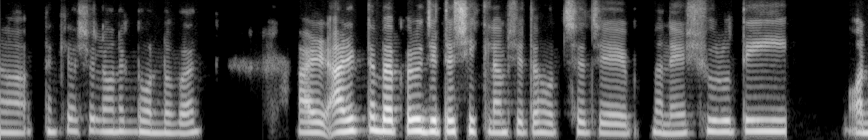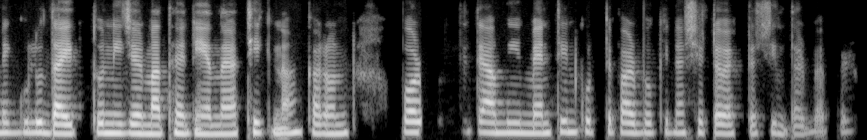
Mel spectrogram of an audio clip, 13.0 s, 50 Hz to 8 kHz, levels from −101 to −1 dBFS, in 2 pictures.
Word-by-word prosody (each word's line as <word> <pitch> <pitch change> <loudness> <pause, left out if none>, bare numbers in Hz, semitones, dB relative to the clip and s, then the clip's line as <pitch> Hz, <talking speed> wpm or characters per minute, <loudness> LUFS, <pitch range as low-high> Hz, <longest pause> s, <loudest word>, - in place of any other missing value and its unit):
আ - - -7 0.2
আপনাকে 235 +1 -12
আসলে 245 0 -8
অনেক 235 0 -6
ধন্যবাদ। 210 0 -5 0.8
আর 220 0 +2 0.2
আরেকটা 250 +3 +5
ব্যাপারেও 240 +1 +7
যেটা 235 0 +5
শিখলাম 225 -3 -2
সেটা 215 -1 -5
হচ্ছে 210 +2 -6
যে 205 - -5 0.4
মানে 200 -2 -5 0.2
শুরুতেই 240 0 -1 0.7
অনেকগুলো 215 +1 0
দায়িত্ব 190 0 +4 0.2
নিজের 200 -1 +3
মাথায় 195 +1 +3
নিয়ে 185 - +4
নেওয়া 185 +1 +2
ঠিক 215 0 +1
না। - - +1 0.2
কারণ 190 -1 0 0.5
পরবর্তীতে 235 - -2
আমি 210 0 -1
মেইনটেইন 210 +3 -1
করতে 230 0 -6
পারব 210 -1 0
কিনা? 210 -2 -8
সেটাও 205 -3 -2
একটা 185 -1 -13
চিন্তার 185 -3 -11
ব্যাপার। 230 - -18
215 Hz, 155 wpm, -19 LUFS, 200-235 Hz, 0.8 s, ব্যাপারেও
